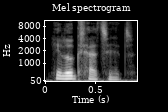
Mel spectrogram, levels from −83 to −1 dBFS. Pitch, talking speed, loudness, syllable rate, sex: 130 Hz, 260 wpm, -19 LUFS, 6.2 syllables/s, male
